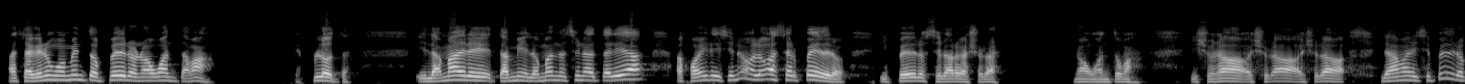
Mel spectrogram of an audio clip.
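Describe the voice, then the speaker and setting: A man preaching a sermon and telling a story, animated, shifting between loud and soft. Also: fairly high pitch, clear, resonant tone, dry recording, muffled recording.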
